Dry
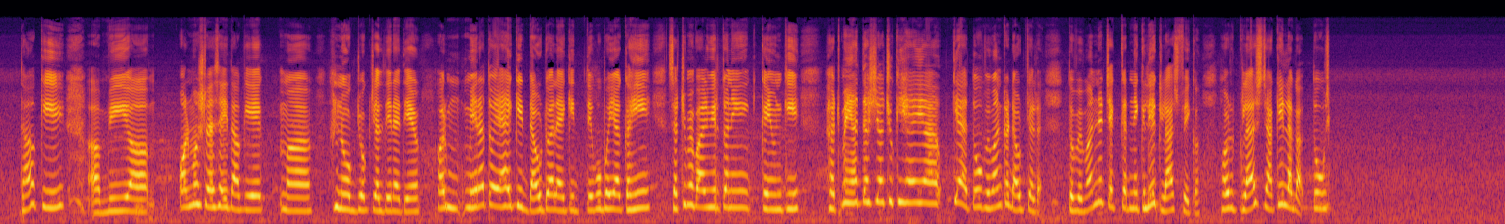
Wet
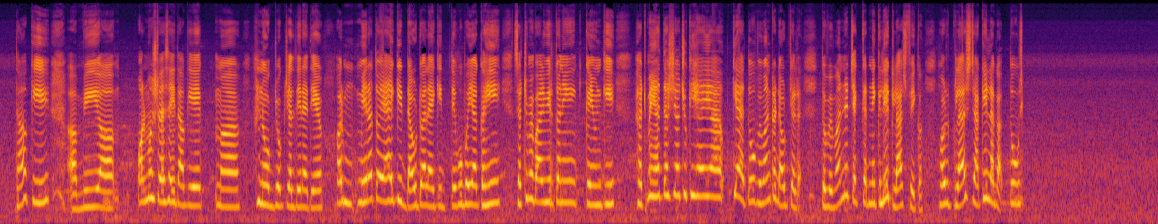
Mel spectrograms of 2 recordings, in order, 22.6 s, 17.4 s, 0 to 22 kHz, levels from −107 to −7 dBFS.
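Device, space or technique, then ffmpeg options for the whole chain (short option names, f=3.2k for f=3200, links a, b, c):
nightcore: -af "asetrate=57330,aresample=44100,volume=-1dB"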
